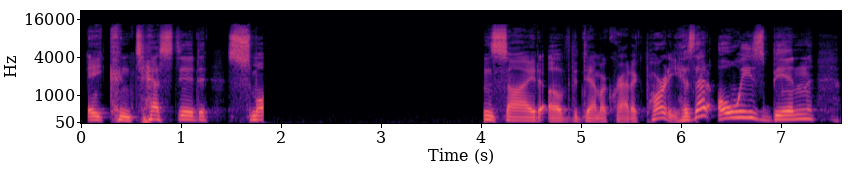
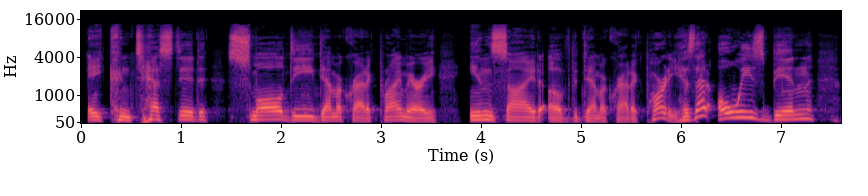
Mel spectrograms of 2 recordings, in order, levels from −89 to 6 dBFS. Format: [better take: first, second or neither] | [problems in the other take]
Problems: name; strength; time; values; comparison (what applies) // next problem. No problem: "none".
second | audio cutting out; at 2 s for 2 s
